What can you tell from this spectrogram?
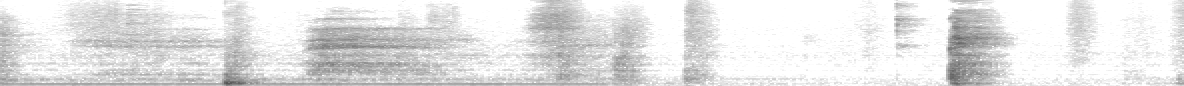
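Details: Sneeze from an adult with a cold who is also wheezing and sniffing.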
